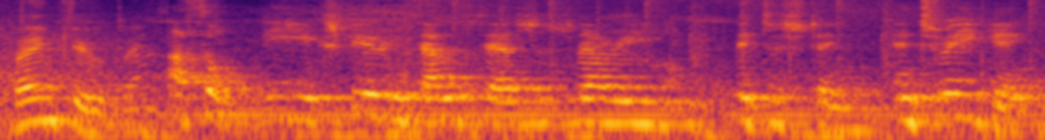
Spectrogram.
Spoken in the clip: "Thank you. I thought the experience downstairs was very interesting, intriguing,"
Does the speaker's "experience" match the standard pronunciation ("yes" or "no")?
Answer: yes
